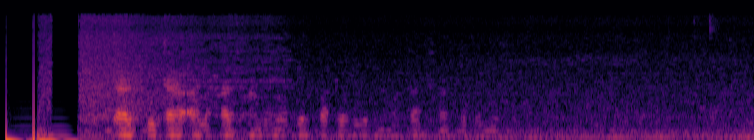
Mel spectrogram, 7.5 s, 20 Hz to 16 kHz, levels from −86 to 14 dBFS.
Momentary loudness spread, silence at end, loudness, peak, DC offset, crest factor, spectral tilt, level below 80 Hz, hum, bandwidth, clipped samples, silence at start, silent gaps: 19 LU; 0 s; -40 LUFS; -18 dBFS; under 0.1%; 20 dB; -5 dB/octave; -50 dBFS; none; 11.5 kHz; under 0.1%; 0.05 s; none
